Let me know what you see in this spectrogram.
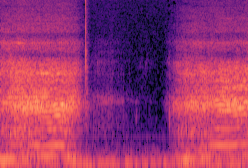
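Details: A giant man snoring in winter: loud, buzzing, rattling snore that stops briefly with a short click, then starts again; heavy snoring.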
